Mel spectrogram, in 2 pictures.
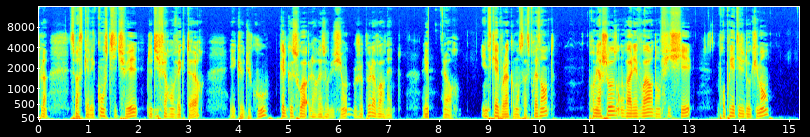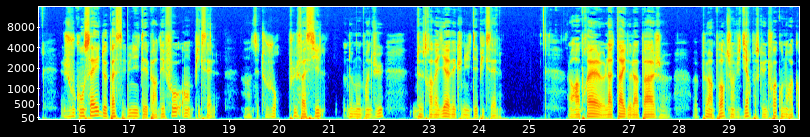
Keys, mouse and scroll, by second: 0.2-0.8 ctrl+scroll down 2, 1.1 ctrl+scroll down 2, 7.9 click, 11.9 click, 13.6 click, 16.9 click, 18.3 click, 24.2 click, 25.4 click.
